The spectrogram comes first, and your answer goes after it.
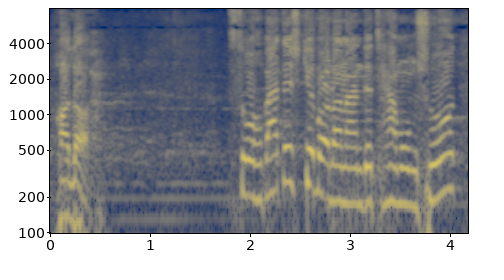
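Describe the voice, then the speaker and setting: A man preaching a sermon as a dramatic story, at times dropping to a hush or half singing. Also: sits high, expressive. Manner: dramatic storyteller, drops to hushed tones and half-sung lines. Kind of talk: emotional religious storytelling sermon.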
